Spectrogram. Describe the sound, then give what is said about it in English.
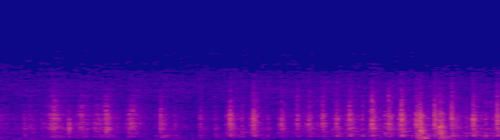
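Rapid mechanical clacking of typewriter keys as a story is written, in an uneven, busy rhythm, the bright strikes growing denser and a bit louder toward the end, with no voices. “sit down at that typewriter and write an honest story for change.”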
